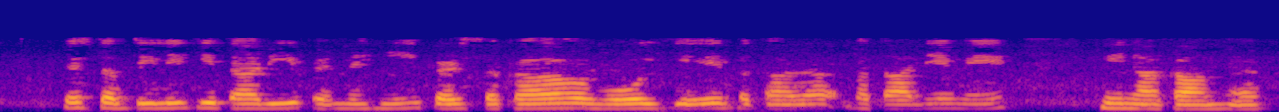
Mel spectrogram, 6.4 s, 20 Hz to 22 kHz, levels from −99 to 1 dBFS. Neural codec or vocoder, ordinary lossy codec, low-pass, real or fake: none; MP3, 48 kbps; 5.4 kHz; real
